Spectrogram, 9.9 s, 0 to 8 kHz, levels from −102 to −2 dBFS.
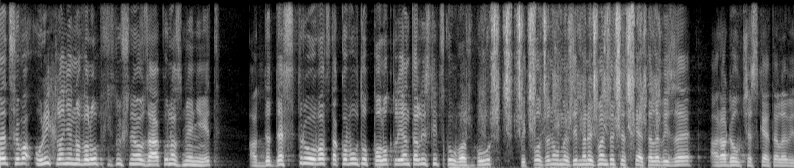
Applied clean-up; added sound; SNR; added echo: neural mask model RNNoise.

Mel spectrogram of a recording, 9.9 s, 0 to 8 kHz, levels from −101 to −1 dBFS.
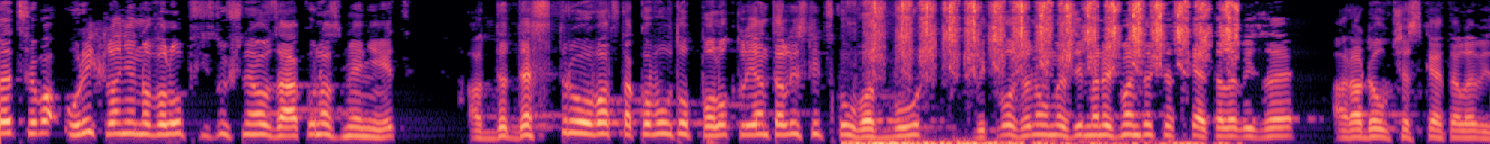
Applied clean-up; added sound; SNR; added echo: classical method spectral subtraction.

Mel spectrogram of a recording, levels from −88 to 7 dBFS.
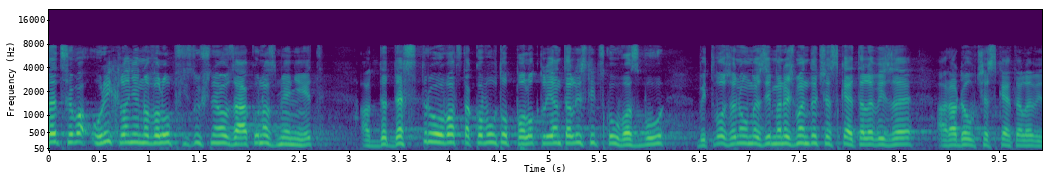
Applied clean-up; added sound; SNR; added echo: none; none; none; none.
